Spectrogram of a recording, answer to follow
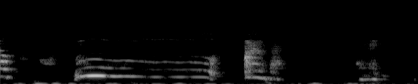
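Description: A woman's voice holding one long, slightly wavering vowel sound for about a second and a half, then a short sharp vocal burst, with a few faint vocal sounds near the end.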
